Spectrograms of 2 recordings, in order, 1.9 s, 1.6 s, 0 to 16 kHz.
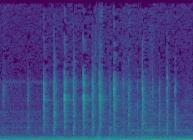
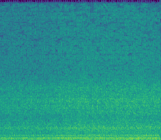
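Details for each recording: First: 1997 Mitsubishi Mirage 1.8L 4G93 with mechanical adjustable valve lash, before adjustment: light, sharp ticking in quick, uneven clusters over a low engine hum, worst on takeoff; loose rockers with too much valve clearance. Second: 1997 Mitsubishi Mirage LS coupe 1.8 L 4G93, after adjusting the mechanical valve lash to cure valve noise: steady, even idle hum with no top-end ticking or tapping; engine sounds normal.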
